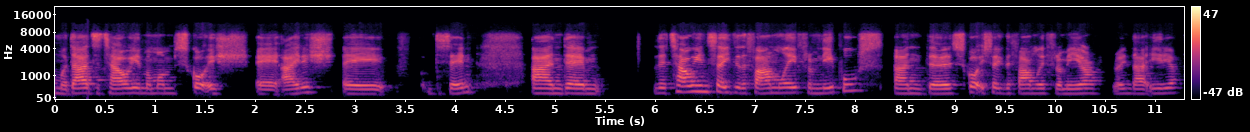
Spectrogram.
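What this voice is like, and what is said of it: West Coast Scottish accent. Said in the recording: “you might start to pick up from my accent. I'm a West Coaster, so born and brought up in Ayr”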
